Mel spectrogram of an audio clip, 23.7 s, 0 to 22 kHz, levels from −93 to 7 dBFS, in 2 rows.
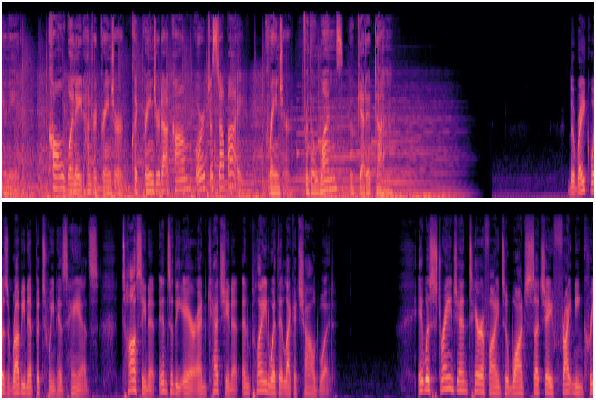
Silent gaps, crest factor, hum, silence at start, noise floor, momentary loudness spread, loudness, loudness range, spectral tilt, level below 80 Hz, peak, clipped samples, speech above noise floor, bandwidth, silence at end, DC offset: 9.68-9.77 s; 20 dB; none; 0 s; -70 dBFS; 12 LU; -22 LUFS; 8 LU; -4 dB/octave; -36 dBFS; -4 dBFS; under 0.1%; 48 dB; 16.5 kHz; 0 s; under 0.1%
